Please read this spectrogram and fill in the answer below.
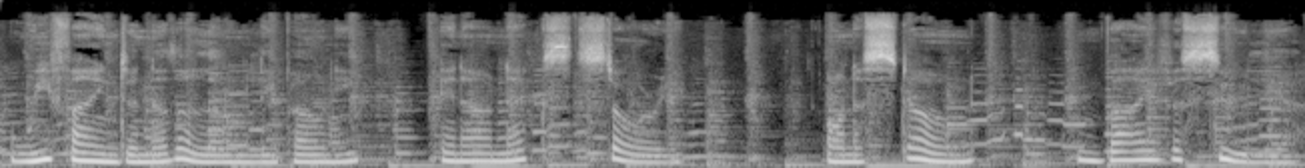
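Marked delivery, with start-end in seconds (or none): none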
